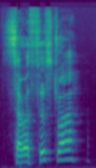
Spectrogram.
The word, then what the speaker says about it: Zarathustra: It's Zarathustra. I don't know how you would pronounce it in English. Yeah, Zarathustra, exactly.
